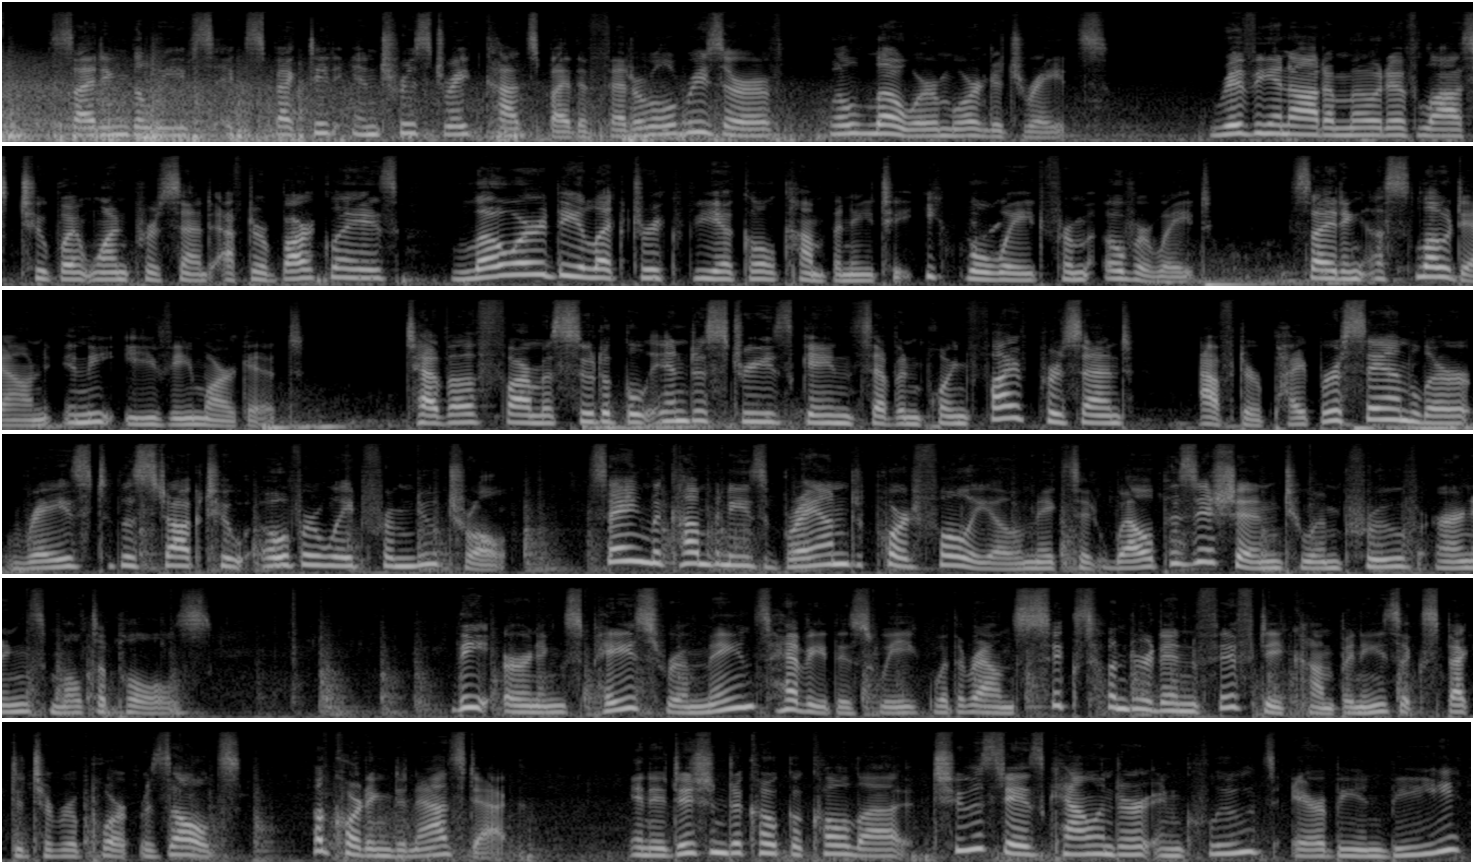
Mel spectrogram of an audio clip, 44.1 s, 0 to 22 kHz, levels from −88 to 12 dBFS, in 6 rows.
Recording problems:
rain or running water; noticeable; throughout; 10 dB below the speech

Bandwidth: 16 kHz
